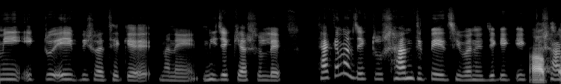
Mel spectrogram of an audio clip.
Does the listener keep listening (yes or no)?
no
